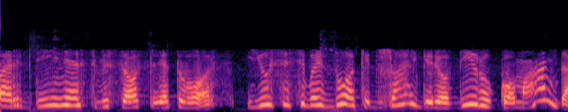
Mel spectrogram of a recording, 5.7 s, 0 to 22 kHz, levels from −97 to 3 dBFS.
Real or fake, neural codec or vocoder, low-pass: fake; codec, 16 kHz, 16 kbps, FreqCodec, larger model; 7.2 kHz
